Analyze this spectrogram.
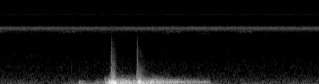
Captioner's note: heartbeat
